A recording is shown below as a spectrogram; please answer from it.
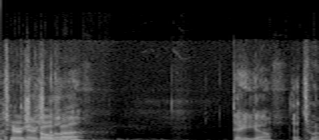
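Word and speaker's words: Tereshkova: I'd like you to pronounce her last name. Teresa. Terasova. Terasova.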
